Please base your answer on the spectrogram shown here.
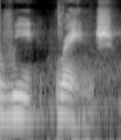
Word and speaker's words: reign: Queen Elizabeth II supported over 600 charities during her reign. Reign. It sounds like the word rain.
